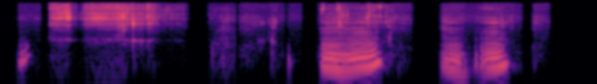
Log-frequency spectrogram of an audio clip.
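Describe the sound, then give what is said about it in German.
A bite into a glossy, crisp fruit with a fairly hard skin gives a slightly crunchy snap followed by a few moist chewing crunches, then a person makes short voiced sounds. “Dann werden wir jetzt reinbeißen und gleichzeitig werden wir jetzt hören, ist er knackig.”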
